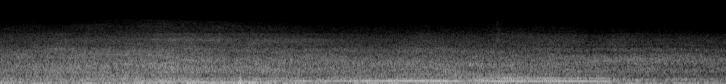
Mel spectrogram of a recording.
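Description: A car engine hums as a car passes close by.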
